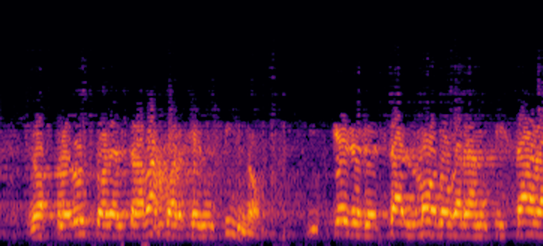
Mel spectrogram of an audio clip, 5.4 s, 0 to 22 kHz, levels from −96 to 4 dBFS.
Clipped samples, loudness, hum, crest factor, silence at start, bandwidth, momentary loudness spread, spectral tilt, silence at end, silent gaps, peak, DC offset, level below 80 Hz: under 0.1%; -18 LUFS; none; 12 dB; 0.3 s; 3.7 kHz; 9 LU; -8 dB/octave; 0 s; none; -6 dBFS; under 0.1%; -72 dBFS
